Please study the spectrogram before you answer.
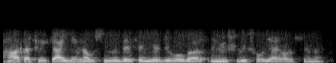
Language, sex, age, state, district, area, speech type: Hindi, male, 18-30, Bihar, Vaishali, urban, conversation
